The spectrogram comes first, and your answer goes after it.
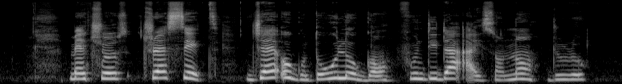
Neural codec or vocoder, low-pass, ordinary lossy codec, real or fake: none; none; none; real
